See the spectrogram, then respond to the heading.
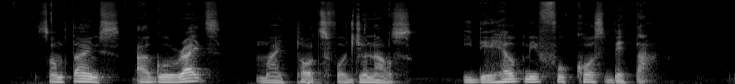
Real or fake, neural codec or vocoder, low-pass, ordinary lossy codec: real; none; none; none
